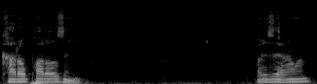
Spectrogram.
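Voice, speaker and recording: A man's voice: medium pitch, moderate pace, darkish tone, no echo. A man co-hosting a casual podcast chat, laid-back and swearing now and then, talking over a drink and some food. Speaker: podcast co-host. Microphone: podcast microphone.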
